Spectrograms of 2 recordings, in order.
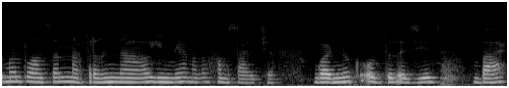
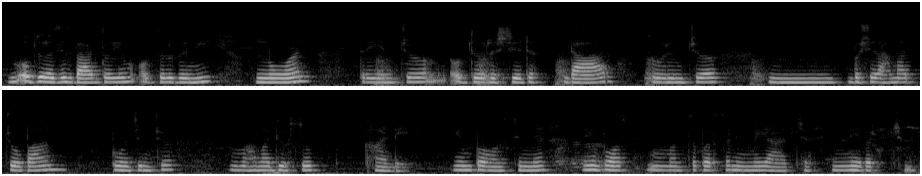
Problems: background sounds at intervals, background conversations at intervals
